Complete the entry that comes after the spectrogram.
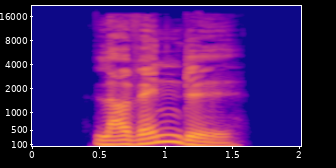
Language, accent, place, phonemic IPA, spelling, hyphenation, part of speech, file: German, Germany, Berlin, /laˈvɛndəl/, Lavendel, La‧ven‧del, noun, De-Lavendel.ogg
- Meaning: lavender (plant)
